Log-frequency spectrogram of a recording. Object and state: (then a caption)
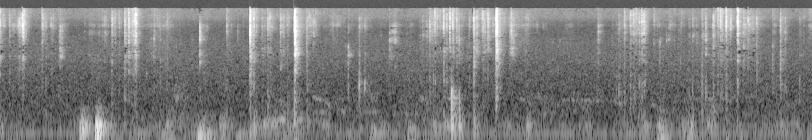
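Dry bar soap, scraped. A small box-cutter blade is repeatedly scraped along the edge of a cream-colored, hand-sized, partly carved solid bar of dry soap held in one hand. Short, dry, crunchy scrapes and crackles come in quick bursts with a bright, hissy top and soft low thuds. The sound is quiet and close, and each scrape stops almost at once with no ring.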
